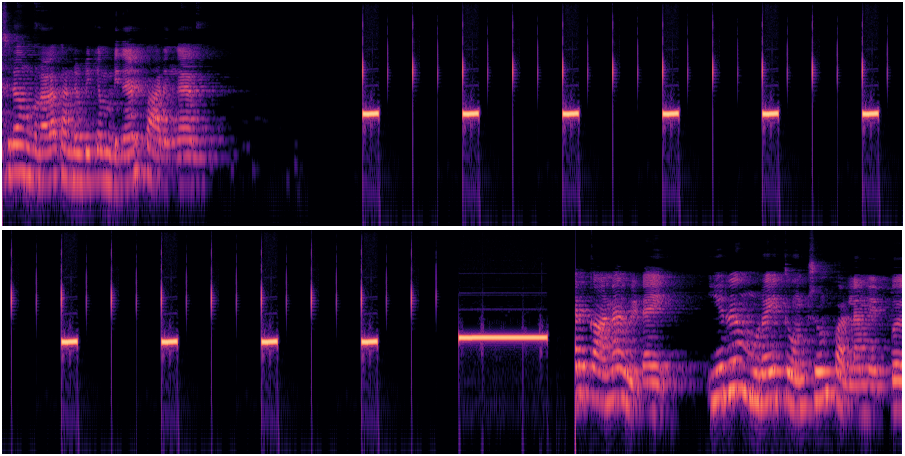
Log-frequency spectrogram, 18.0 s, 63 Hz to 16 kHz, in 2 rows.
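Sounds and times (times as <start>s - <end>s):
short electronic beeps: 3.6s - 4.0s, 4.6s - 4.9s, 5.6s - 5.9s, 6.6s - 6.9s, 7.6s - 7.9s, 8.6s - 8.9s, 9.6s - 9.9s, 10.6s - 10.9s, 11.6s - 11.9s, 12.6s - 12.9s, 13.6s - 14.5s
longer higher beep: 13.6s - 14.5s.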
